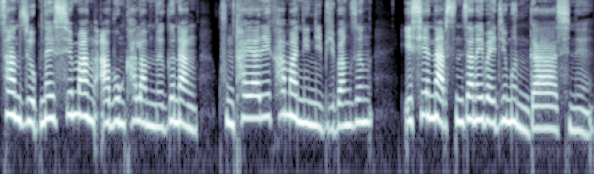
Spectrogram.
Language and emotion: Bodo, fearful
